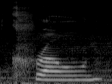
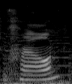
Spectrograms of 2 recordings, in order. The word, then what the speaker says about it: Crown: The spelling makes me want to pronounce Crone, but I'm pretty sure it's Crown.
